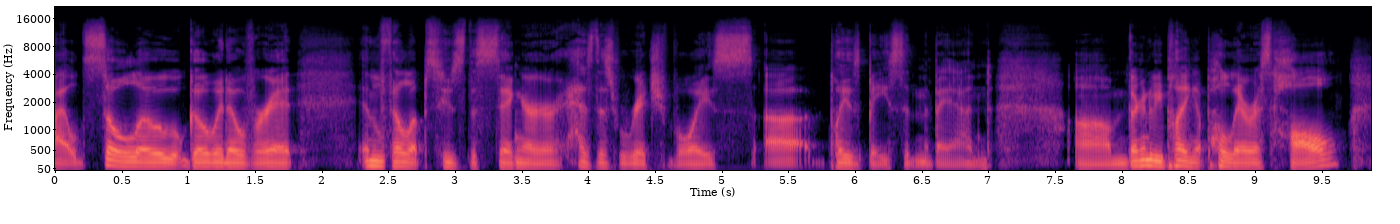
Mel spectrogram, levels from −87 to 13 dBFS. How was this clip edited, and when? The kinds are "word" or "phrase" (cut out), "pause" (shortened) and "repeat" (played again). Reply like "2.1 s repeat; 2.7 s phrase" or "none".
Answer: 2.4 s word; 4.2 s word; 5.8 s word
